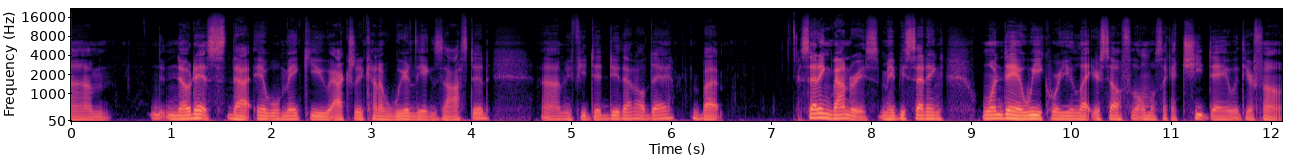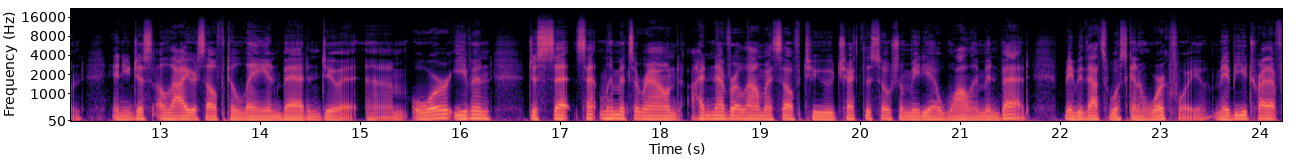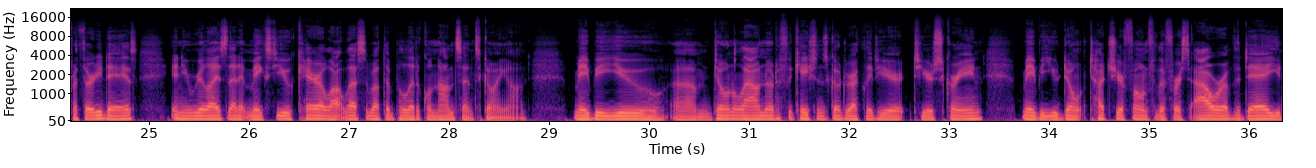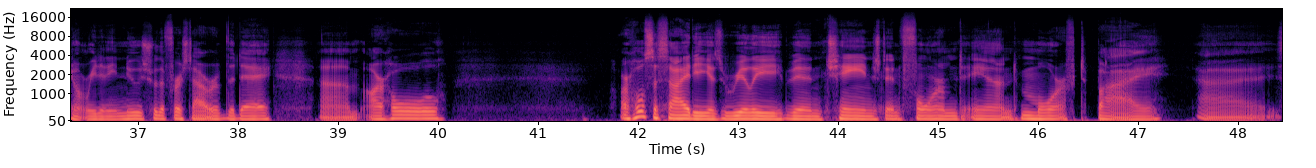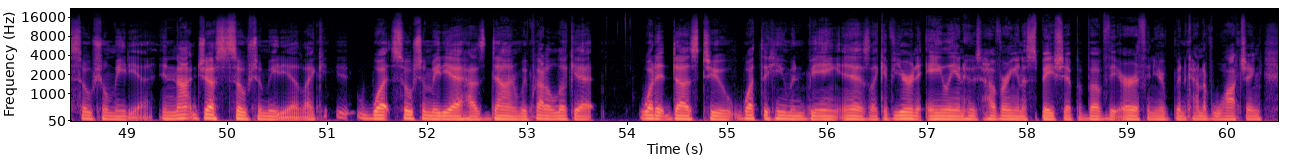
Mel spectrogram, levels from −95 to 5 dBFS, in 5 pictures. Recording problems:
abrupt cut into speech; at the start

